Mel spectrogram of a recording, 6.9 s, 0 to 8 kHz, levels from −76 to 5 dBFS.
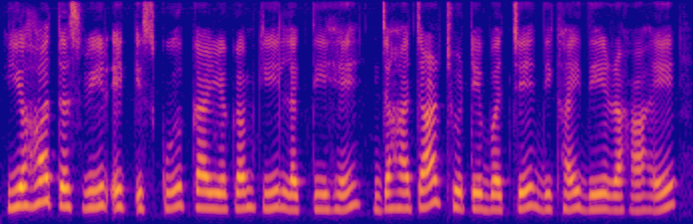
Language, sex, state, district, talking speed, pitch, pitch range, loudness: Hindi, female, Sikkim, Gangtok, 140 wpm, 215 Hz, 200-235 Hz, -19 LUFS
